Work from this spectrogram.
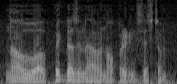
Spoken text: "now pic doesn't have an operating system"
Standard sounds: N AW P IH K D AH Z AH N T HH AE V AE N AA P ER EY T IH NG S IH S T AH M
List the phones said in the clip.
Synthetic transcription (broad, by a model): N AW P IH K D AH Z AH N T HH AE V AE N AA P ER EY T IH NG S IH S T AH M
